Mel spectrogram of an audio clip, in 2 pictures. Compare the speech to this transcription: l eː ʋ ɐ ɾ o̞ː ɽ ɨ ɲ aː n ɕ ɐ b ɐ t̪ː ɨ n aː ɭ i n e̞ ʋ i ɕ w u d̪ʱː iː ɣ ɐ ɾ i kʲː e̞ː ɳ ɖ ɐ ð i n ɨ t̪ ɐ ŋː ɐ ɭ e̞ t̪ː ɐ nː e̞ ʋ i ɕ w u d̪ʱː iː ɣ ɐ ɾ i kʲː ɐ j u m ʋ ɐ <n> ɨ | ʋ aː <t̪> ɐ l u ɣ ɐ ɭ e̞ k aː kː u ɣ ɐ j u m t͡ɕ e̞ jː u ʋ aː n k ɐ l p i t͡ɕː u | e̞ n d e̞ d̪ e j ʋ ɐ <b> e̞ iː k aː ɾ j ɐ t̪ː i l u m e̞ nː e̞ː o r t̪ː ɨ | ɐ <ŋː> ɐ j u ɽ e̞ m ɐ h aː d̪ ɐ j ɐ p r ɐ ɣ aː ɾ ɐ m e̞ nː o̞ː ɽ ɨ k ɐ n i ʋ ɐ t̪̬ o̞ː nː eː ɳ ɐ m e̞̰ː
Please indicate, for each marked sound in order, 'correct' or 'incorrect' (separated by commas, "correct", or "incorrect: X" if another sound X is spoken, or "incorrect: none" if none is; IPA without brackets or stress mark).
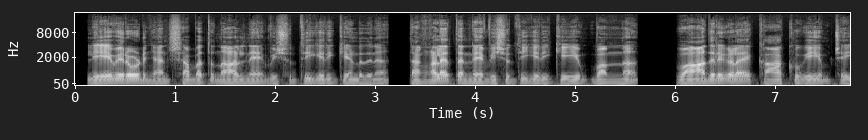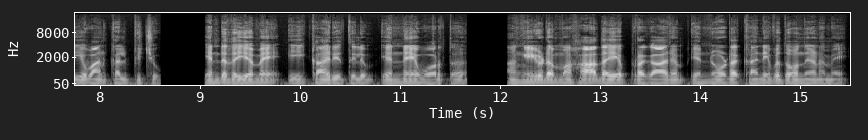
incorrect: nː, incorrect: d̪, incorrect: m, correct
